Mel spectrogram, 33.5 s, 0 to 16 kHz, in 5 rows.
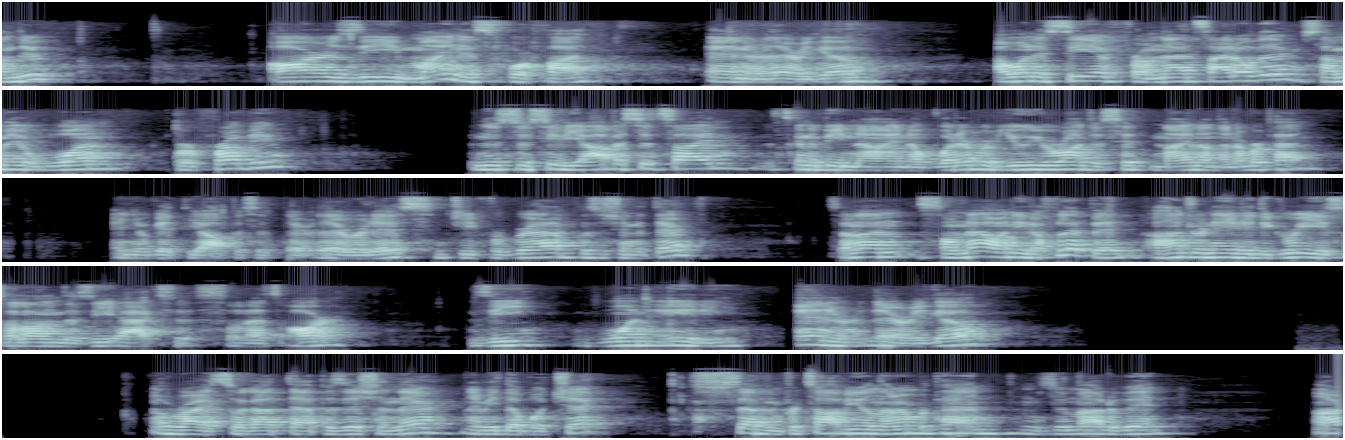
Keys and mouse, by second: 1.1 r, 7.5 KP_1, 13.3 KP_9, 15.6 g, 17.3-18.1 shift+middle drag, 21.4 r, 30.7 KP_7.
